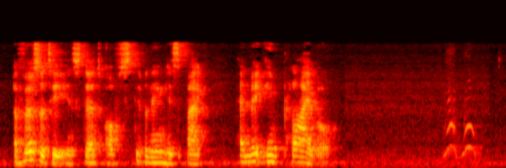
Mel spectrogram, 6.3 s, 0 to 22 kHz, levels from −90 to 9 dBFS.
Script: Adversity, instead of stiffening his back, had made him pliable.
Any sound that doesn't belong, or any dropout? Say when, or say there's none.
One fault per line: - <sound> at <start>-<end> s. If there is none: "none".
- bark at 5.5-6.1 s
